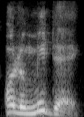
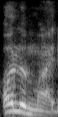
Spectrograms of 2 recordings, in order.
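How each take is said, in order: First: Olumide with four syllables, ending "mee-deh"; correct pronunciation. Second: Olumide ending in "-mide", rhyming with "ride"; wrong pronunciation. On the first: Correcting the teacher on his name, Olumide said with "-mee-deh" ending. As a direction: sound the final e of Olumide as "deh". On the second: Telling the teacher what his name isn't, Olumide anglicised to end like "ride". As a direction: say Olumide with the final e silent. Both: Retold or imitated. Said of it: "His name is not Olumide".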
